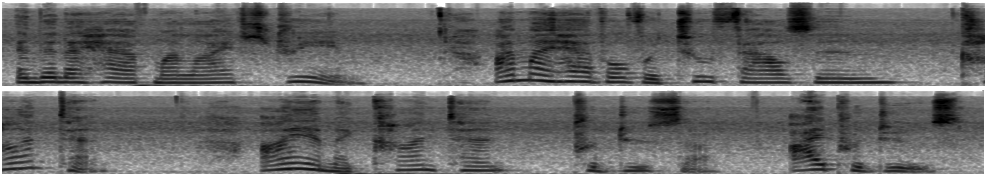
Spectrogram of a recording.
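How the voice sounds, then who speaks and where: A woman hosting her own video channel, talking casually to her viewers in a soft, soothing voice, halting often and repeating herself. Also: medium pitch, slight background noise, low-quality recording. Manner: slow, repetitive, halting with many restarts. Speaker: YouTube channel host.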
